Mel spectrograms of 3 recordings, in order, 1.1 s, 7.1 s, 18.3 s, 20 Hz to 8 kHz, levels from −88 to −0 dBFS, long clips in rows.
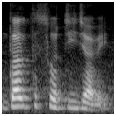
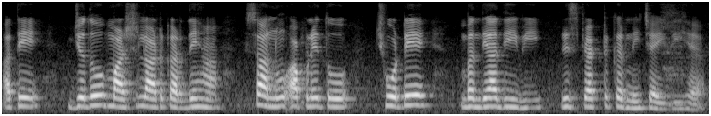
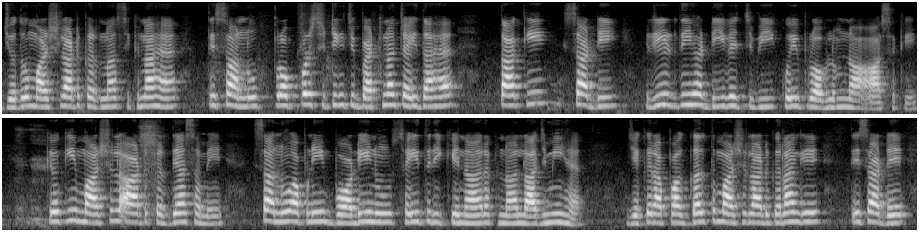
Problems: constant background noise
